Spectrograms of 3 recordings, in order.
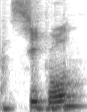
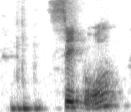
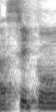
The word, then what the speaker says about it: SQL: you'll notice is that i'm pronouncing this uh sequel like the word sequel and not like sql uh pronouncing uh sql like sql is sort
